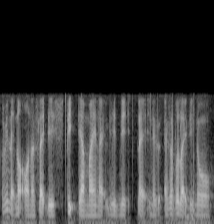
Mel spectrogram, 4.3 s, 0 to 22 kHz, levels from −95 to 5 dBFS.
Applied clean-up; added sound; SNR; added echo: neural mask model RNNoise.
